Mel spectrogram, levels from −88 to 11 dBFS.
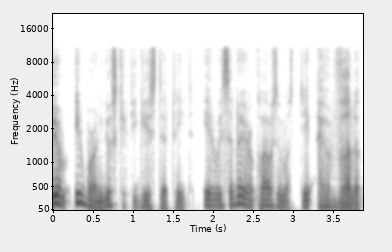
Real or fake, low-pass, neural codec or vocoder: fake; 10.8 kHz; codec, 16 kHz in and 24 kHz out, 0.4 kbps, LongCat-Audio-Codec, four codebook decoder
